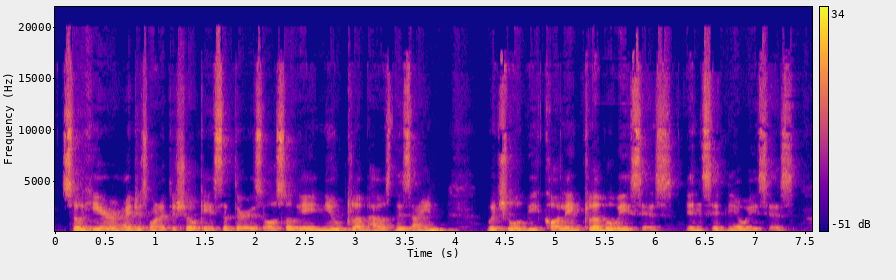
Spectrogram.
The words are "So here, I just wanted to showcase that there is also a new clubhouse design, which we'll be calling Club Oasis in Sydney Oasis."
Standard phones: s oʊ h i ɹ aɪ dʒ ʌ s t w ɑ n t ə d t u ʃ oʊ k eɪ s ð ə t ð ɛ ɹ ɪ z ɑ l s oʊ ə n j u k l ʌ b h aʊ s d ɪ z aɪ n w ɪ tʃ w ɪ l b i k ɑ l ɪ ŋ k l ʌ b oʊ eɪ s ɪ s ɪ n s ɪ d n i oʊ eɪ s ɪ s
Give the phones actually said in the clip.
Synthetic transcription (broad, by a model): s oʊ h i ɹ aɪ dʒ ʌ s t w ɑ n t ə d t u ʃ oʊ k eɪ s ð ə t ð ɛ ɹ ɪ z ɑ l s oʊ ə n j u k l ʌ b h aʊ s d ɪ z aɪ n w ɪ tʃ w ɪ l b i k ɑ l ɪ ŋ k l ʌ b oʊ eɪ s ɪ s ɪ n s ɪ d n i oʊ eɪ s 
